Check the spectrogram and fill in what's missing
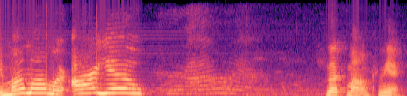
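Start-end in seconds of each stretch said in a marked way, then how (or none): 0.0-1.4 put-on prompting toddler line. Shown as a demonstration.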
